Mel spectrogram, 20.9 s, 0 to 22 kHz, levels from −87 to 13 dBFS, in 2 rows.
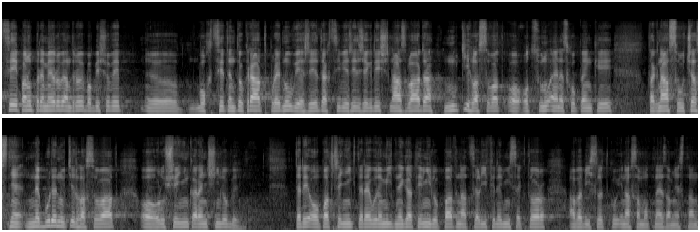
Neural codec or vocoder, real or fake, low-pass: none; real; 10.8 kHz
